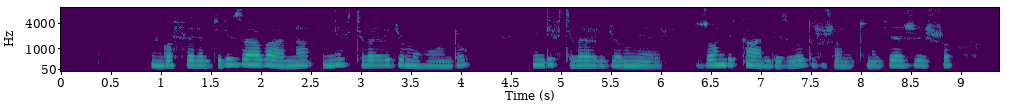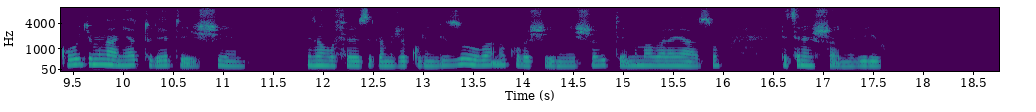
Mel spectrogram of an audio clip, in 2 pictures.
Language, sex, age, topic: Kinyarwanda, female, 18-24, education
